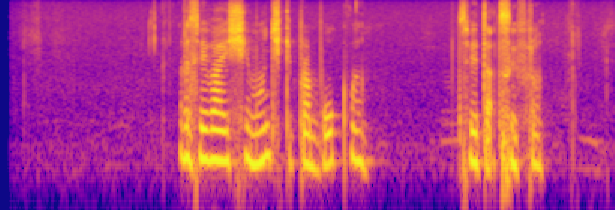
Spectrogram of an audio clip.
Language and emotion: Russian, neutral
